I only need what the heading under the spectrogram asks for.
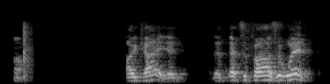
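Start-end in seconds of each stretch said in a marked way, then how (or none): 0.1-1.8 put-on stunned, dumbfounded, small voice. Speaker recalling the listener's reaction to an apology during a match, imitating a dumbfounded reply. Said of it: "you looked at me dumbfounded going".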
